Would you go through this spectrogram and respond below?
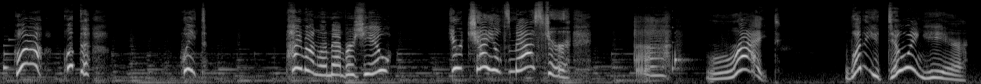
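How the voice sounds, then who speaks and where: A woman voicing an excitable, chatty little fairy companion in a game who refers to herself in the third person. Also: extremely high pitch, takes it slowly, long pauses, full character voice. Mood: startled. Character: tiny floating female fairy companion, chirpy. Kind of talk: game dialogue. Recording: game audio with music behind.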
